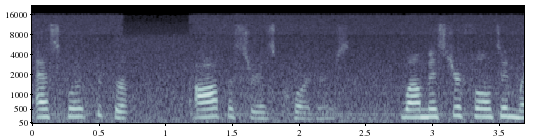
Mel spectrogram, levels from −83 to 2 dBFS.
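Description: From 0.67 to 1.19 s the speech turns into a fading buzz, likely a long network dropout: about half a second of audio never arrived, so the receiver stretched the last sound across the gap. On a spectrogram, the harmonics freeze into flat, decaying bands until speech resumes, with the room noise about 13 dB below it.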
